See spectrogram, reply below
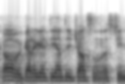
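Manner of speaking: normal talking voice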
